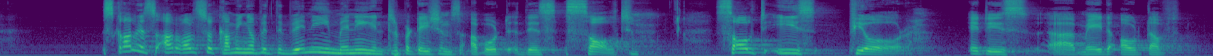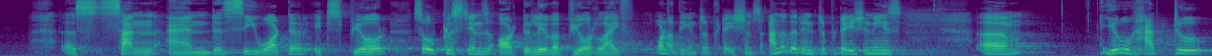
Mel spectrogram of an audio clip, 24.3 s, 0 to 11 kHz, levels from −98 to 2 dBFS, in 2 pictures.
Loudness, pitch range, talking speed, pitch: -34 LUFS, 130-200 Hz, 115 wpm, 165 Hz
